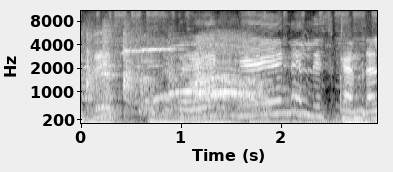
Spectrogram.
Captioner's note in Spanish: Aplausos; Silbidos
